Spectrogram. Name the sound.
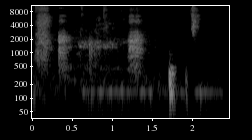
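dog panting and whimpering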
